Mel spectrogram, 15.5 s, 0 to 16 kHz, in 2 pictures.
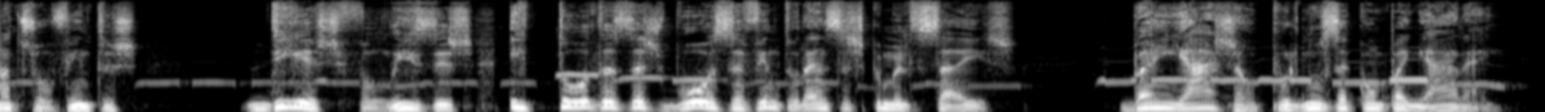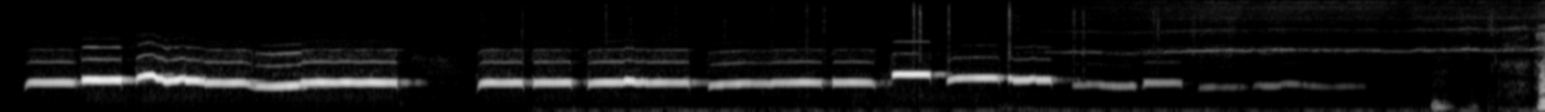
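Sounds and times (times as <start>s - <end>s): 
kettle whistling as water boils: 0.0s - 6.9s, 7.9s - 15.4s
speech: 0.0s - 7.6s.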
